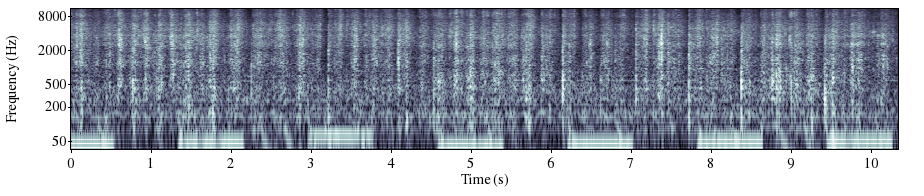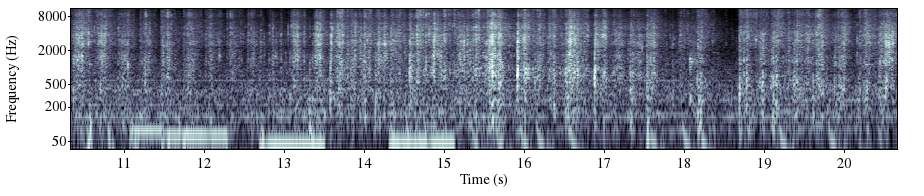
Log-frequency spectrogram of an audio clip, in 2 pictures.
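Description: Sheets of aluminium hair foil crinkling and rustling as they are handled and folded around bleached hair sections: a continuous run of small crackles, with a brief lull near the end.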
